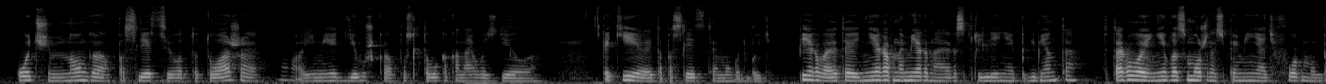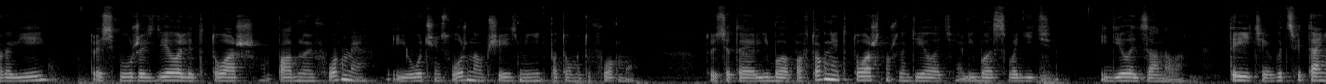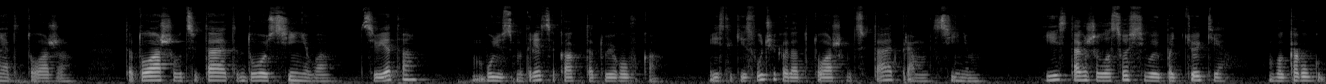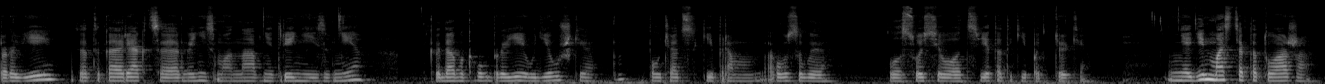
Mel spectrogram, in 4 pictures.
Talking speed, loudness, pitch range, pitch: 120 wpm, -33 LUFS, 160-185 Hz, 165 Hz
